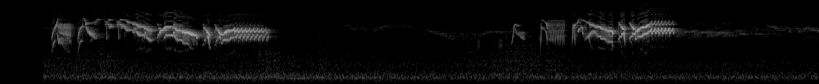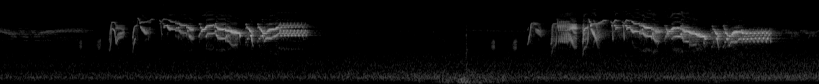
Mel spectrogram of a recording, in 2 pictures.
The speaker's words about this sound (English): The Bicknell's thrush song is introduced by 2 to 3 soft plucking notes, followed by vibrant, ringing phrases that slur downward in a manner somewhat reminiscent of the veery. The third of these phrases usually rises in pitch and intensity.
